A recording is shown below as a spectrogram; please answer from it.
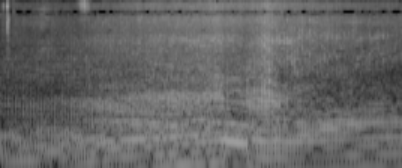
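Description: A motor vehicle passing close by on the street, its engine and road noise swelling to a peak about halfway through and then fading.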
